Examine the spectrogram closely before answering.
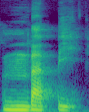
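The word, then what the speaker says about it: Mbappé: s'écrit mb a2p eux à l'oral on le prononce mappy mais certaines personnes certains occidentalisé et occidentaux plutôt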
